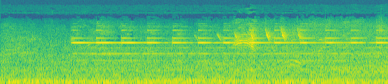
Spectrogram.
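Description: A train approaching in the distance: a steady low rumble, with high ringing tones that come in about a second in and hold steady. A few bird chirps are heard near the middle.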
